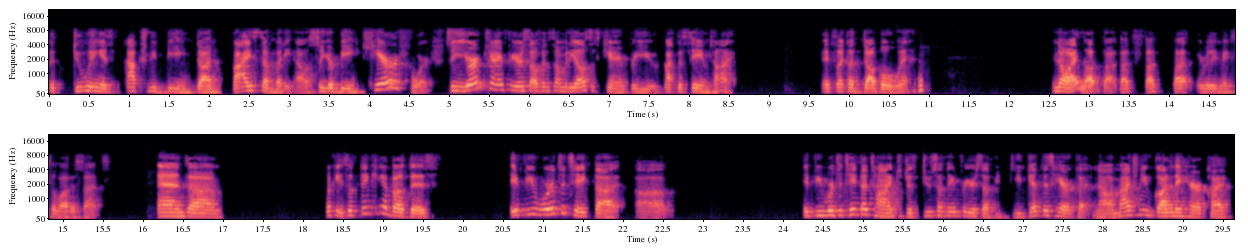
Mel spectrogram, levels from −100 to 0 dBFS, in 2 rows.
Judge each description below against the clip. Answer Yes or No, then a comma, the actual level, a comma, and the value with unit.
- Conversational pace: Yes, average, 175 wpm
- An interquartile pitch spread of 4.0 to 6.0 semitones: Yes, average, 4.6 semitones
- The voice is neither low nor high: Yes, medium, 165 Hz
